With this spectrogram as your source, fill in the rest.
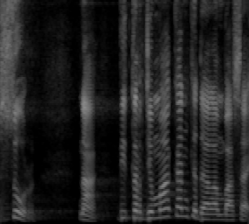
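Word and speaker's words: סור: Dari bahasa aslinya itu sur atau soor, tulisannya soor, bacanya sur.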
